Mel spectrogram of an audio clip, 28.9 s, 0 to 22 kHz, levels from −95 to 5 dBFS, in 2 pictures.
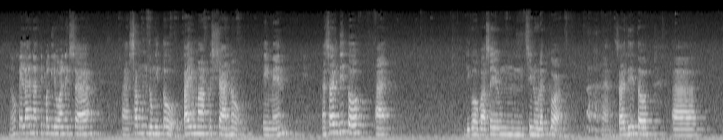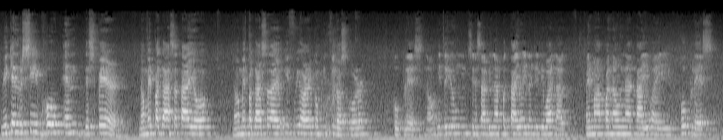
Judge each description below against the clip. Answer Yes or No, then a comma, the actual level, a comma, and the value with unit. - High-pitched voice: Yes, high, 195 Hz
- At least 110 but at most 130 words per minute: No, average, 140 wpm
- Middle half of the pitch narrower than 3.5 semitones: Yes, average, 2.9 semitones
